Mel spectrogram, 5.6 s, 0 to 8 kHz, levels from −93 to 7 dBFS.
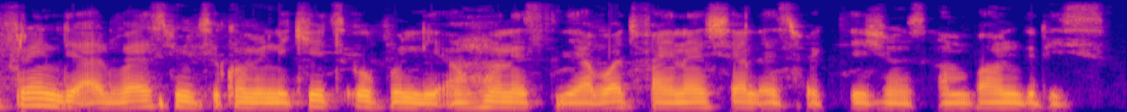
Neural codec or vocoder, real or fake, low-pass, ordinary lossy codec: none; real; 7.2 kHz; none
